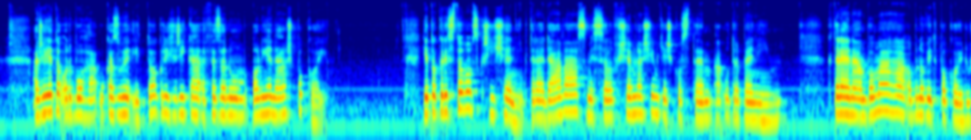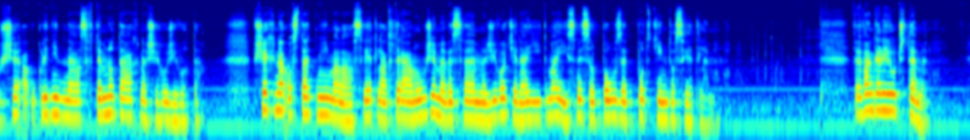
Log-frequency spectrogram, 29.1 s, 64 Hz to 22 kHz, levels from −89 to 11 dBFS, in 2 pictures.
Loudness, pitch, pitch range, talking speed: -23 LUFS, 175 Hz, 160-195 Hz, 125 wpm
